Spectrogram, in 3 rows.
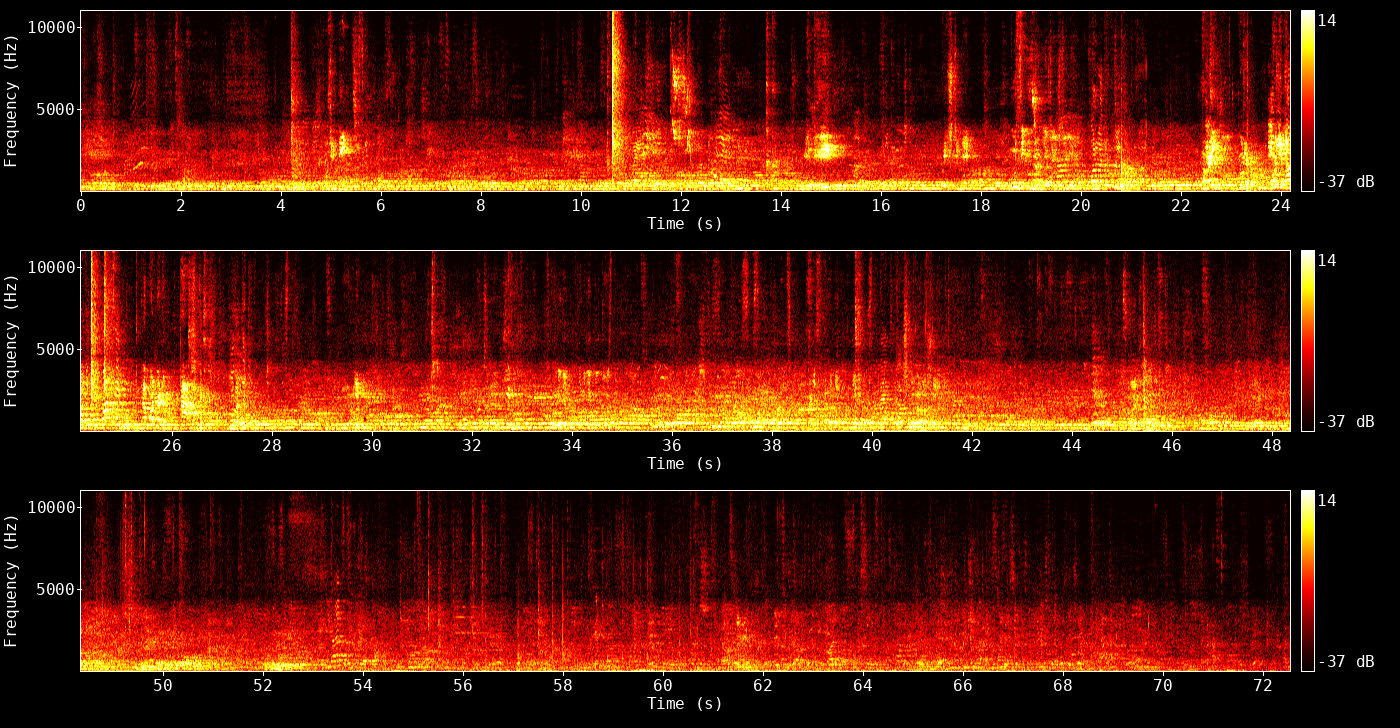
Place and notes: dahlwitz-hoppegarten: galopprennbahn, wetthalle - the city, the country & me: racecourse, betting hall
before and between the fifth race (bbag auktionsrennen), betting people
the city, the country & me: may 5, 2013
